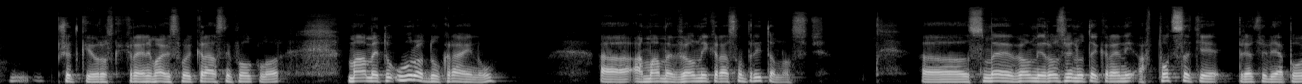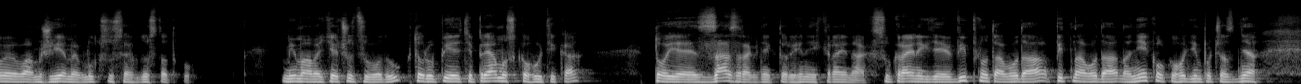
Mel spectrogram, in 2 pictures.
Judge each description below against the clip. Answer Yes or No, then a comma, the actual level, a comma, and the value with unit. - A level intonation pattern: No, average, 3.8 semitones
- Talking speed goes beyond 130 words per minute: Yes, average, 145 wpm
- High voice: No, low, 135 Hz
